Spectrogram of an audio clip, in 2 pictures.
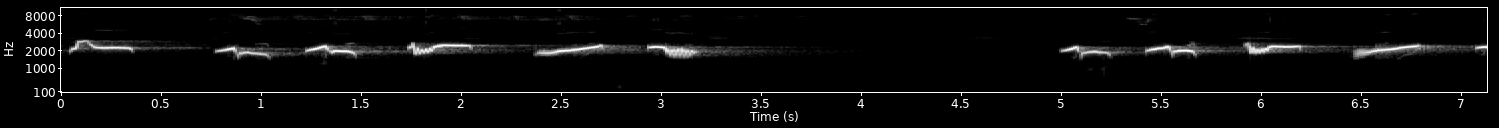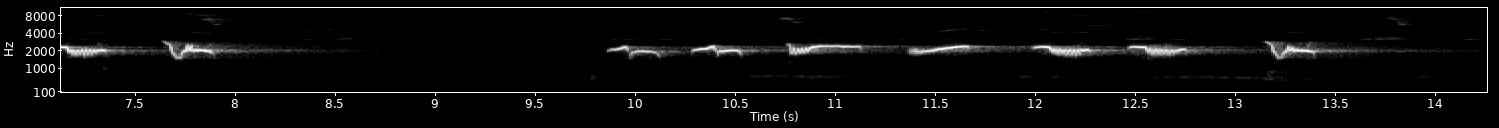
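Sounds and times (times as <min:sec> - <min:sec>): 
thrush of family Turdidae whistling phrases: 0:00.0 - 0:03.6, 0:05.0 - 0:08.2, 0:09.8 - 0:14.0.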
